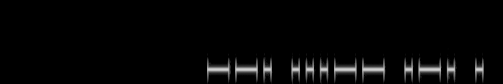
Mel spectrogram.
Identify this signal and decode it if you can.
Morse code, heard as a keyed tone, about 17 wpm, 700 Hz. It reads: G3RE
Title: DXCC-100 Call Signs - 4 Characters - Repeated 3x - 17wpm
